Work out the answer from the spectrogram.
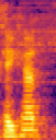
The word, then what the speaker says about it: KiCad: of drop really schematic I use high card or kicad parents actually pronounced kicad they should put a in there for what it to be kicad it consists of a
